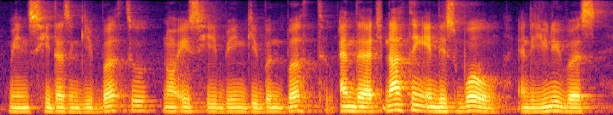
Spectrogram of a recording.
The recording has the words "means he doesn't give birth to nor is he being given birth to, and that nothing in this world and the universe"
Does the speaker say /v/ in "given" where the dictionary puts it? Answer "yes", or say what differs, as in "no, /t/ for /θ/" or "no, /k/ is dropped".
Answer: yes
